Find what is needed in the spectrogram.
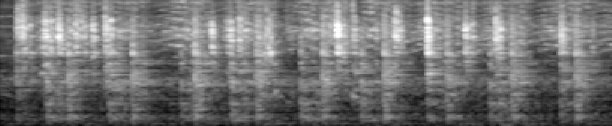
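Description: Wire whisk beating a milk-and-roux sauce in a stainless steel saucepan, its wires scraping and clicking quickly and unevenly against the pan as milk is worked into the butter-flour roux.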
